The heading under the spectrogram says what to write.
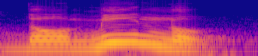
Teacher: No caso, domino, a sílaba tônica está no mi, é a sílaba mais forte. Domino, certo?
